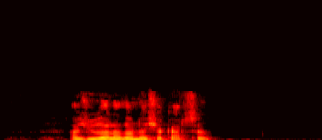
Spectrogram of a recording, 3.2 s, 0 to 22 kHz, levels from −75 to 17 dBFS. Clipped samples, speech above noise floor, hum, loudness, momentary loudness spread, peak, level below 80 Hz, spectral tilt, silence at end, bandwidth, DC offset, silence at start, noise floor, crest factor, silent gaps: under 0.1%; 51 dB; none; -23 LUFS; 14 LU; -6 dBFS; -58 dBFS; -5.5 dB/octave; 1.15 s; 8 kHz; under 0.1%; 0.7 s; -73 dBFS; 18 dB; none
